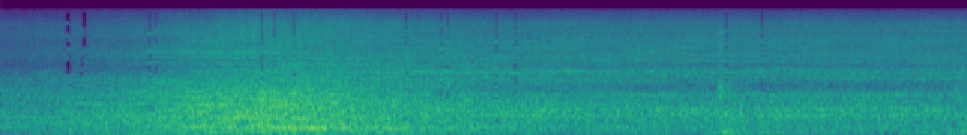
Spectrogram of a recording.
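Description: Freight train passing close by, a locomotive hauling flat wagons loaded with rails, its running noise swelling to its loudest about two seconds in, then going on steadily as the wagons roll past.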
